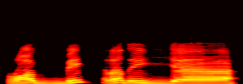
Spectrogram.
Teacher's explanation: یا پر وقف کرتے ہوئے یا کو ایک الف کے برابر کھینچ کے پڑھیں گے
